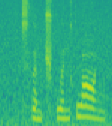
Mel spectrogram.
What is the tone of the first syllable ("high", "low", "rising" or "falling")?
low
